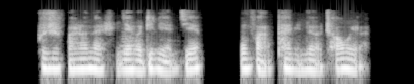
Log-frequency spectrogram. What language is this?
Chinese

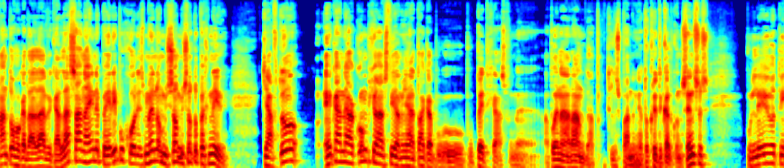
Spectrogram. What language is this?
Greek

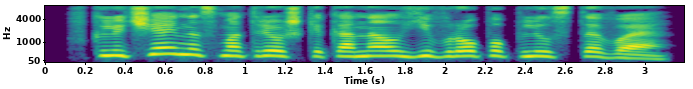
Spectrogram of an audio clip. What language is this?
Russian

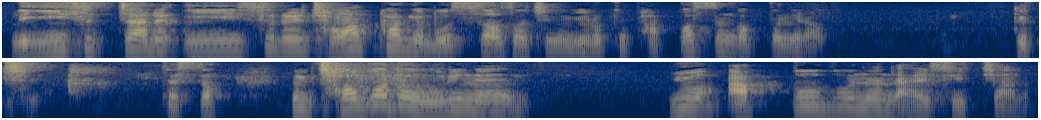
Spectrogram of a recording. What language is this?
Korean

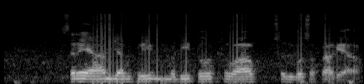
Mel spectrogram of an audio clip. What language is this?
Urdu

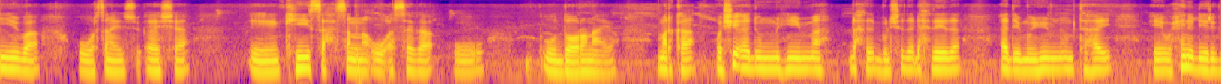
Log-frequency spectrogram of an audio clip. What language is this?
Somali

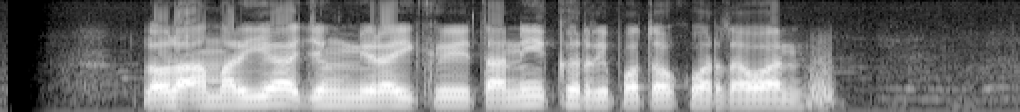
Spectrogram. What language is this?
Sundanese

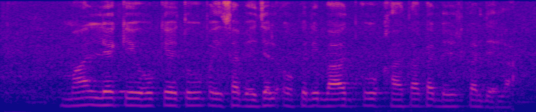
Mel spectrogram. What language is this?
Bhojpuri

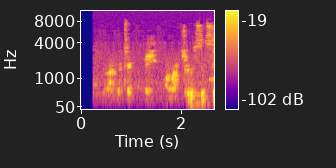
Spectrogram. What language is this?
Persian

